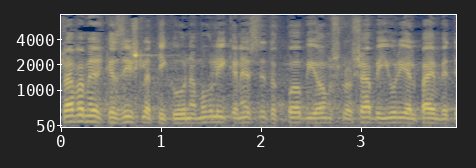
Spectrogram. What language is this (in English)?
Hebrew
